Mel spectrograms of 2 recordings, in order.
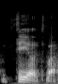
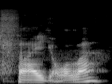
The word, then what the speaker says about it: Theotla: Yeah, Theotla. Yeah. It's spelled like it's pronounced Thiola, but it's actually pronounced Theotla.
